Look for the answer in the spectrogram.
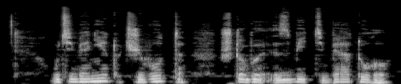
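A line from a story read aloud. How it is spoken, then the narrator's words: Strange rattling voice. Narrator (Russian): спросила Алена странным дребезжащим голосом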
